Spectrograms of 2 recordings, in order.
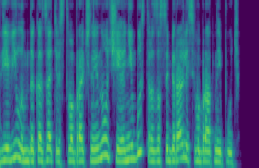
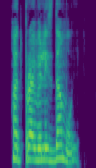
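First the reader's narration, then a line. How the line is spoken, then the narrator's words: Dragon's snort. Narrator (Russian): фыркнул дракон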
